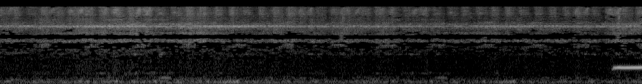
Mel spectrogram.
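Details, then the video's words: Night chorus of crickets in a village, an unbroken shrill trilling made of rapid pulses over a steady ringing tone, with one brief lower whistle near the end. "Relaxing Night Crickets Sound in Village"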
